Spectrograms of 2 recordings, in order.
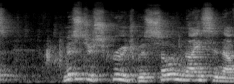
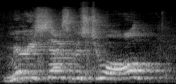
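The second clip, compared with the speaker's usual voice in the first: hearty greeting; 10 semitones higher than usual. Acted. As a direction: belt out a festive welcome.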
